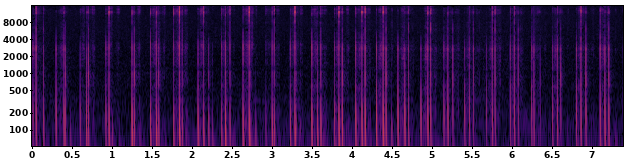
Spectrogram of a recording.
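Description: Fingertips tap the edge of the hollow bowl of a small orange plastic ladle, giving 39 quick, dry, dull clicks at an uneven pace. Each tap is short and low-heavy with almost no ring, and a faint bright edge sits on top.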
